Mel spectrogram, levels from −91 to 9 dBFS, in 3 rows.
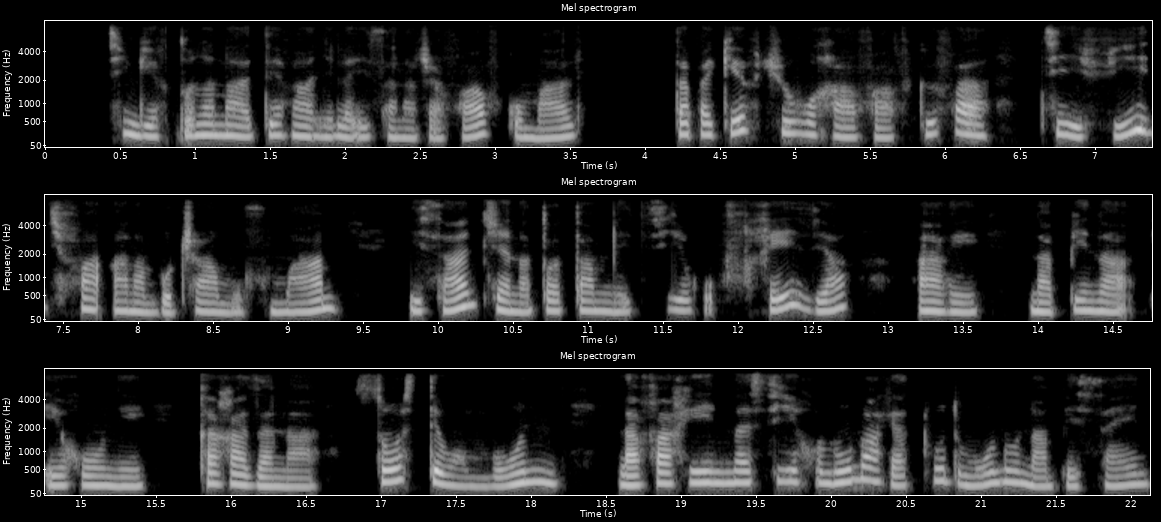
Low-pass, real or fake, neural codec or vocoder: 7.2 kHz; fake; vocoder, 22.05 kHz, 80 mel bands, Vocos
